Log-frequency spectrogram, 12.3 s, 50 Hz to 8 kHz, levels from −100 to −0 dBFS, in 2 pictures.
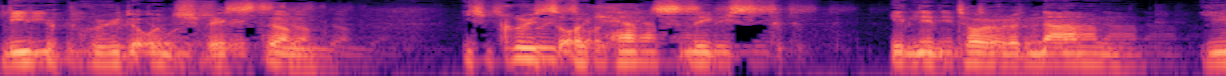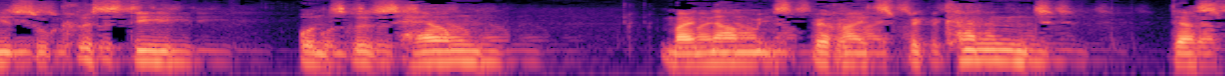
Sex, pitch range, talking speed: male, 125-145 Hz, 110 wpm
